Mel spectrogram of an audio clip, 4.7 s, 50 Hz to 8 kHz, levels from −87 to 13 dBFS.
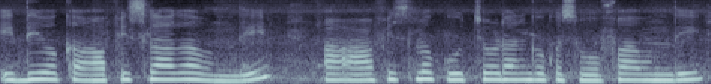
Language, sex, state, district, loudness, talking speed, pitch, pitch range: Telugu, female, Telangana, Mahabubabad, -12 LUFS, 150 wpm, 220 Hz, 210-235 Hz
